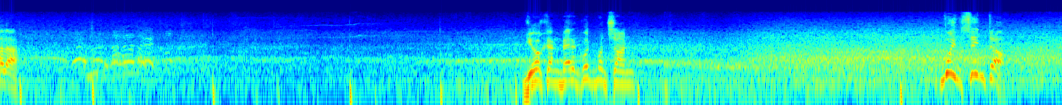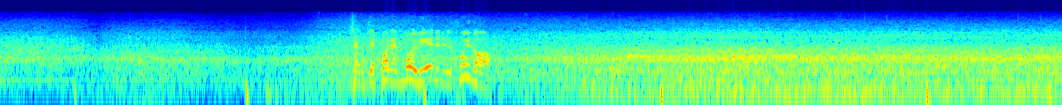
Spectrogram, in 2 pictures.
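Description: A large stadium crowd roars steadily, swelling louder at times.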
